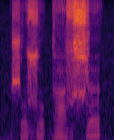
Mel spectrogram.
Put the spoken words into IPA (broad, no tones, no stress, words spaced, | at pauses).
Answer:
ʃozoɡaz ɕə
